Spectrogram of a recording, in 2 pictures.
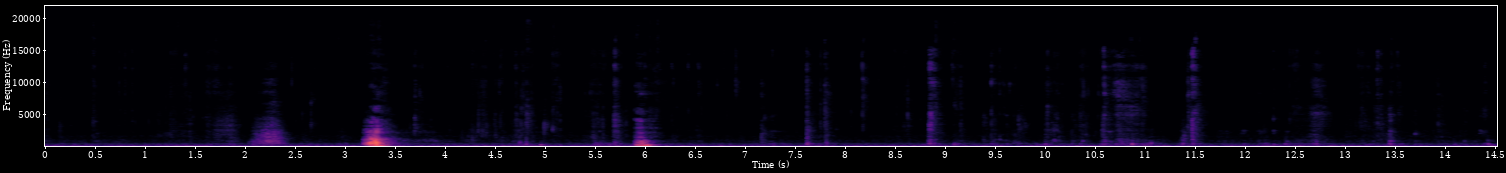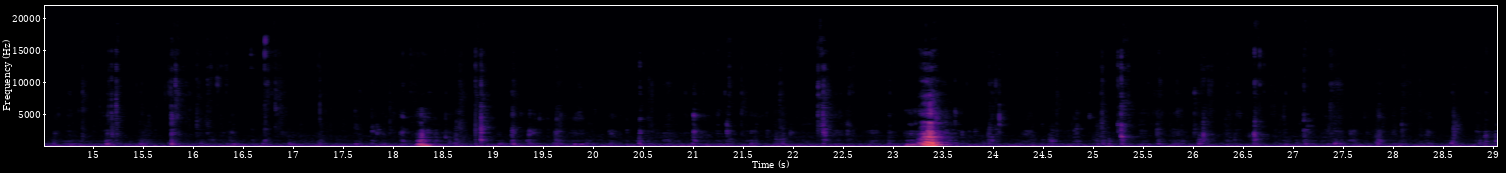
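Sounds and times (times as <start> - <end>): person humming: 3.2 - 3.6
wet chewing and mouth clicks: 3.6 - 29.0.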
